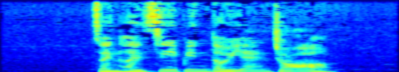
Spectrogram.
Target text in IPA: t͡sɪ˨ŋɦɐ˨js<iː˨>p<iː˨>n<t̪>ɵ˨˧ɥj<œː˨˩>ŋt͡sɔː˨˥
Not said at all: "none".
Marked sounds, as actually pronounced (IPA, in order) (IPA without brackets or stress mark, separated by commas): iː˥, iː˥, t̪, ɛː˨˩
